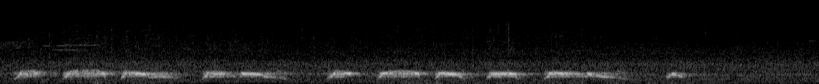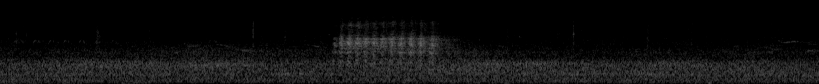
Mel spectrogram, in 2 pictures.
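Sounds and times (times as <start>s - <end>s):
Common Wood Pigeon cooing: 0.0s - 7.1s.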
